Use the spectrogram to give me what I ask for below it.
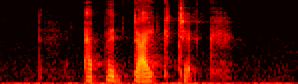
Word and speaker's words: epideictic: final i'll say it a couple more times epideictic epideictic epideictic is a literary or rhetorical term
